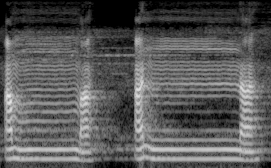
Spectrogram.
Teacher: নাকের বাঁশি হইতে গুন্নাহ উচ্চারিত হয়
